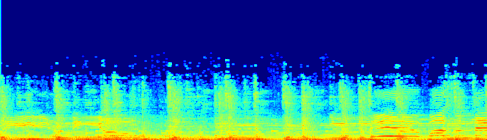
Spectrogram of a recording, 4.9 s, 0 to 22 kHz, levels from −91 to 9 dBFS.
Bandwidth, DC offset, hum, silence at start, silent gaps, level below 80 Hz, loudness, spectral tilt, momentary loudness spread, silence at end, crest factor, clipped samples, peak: 10.5 kHz; 2%; none; 0 s; none; -26 dBFS; -13 LUFS; -5.5 dB/octave; 3 LU; 0 s; 12 dB; under 0.1%; 0 dBFS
